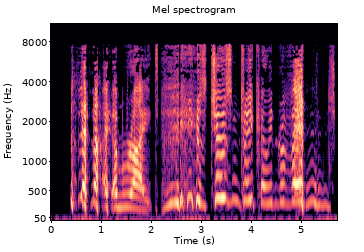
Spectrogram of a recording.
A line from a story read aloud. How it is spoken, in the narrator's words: choked Narcissa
